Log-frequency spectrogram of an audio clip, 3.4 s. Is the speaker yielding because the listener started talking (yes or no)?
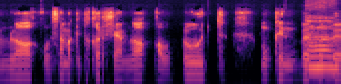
no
